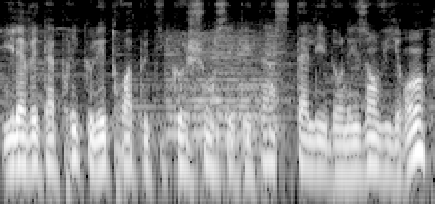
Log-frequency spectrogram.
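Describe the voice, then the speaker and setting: A man reading a fairy tale aloud, with expressive storytelling. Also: on the low side, quick pace, music in the background.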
